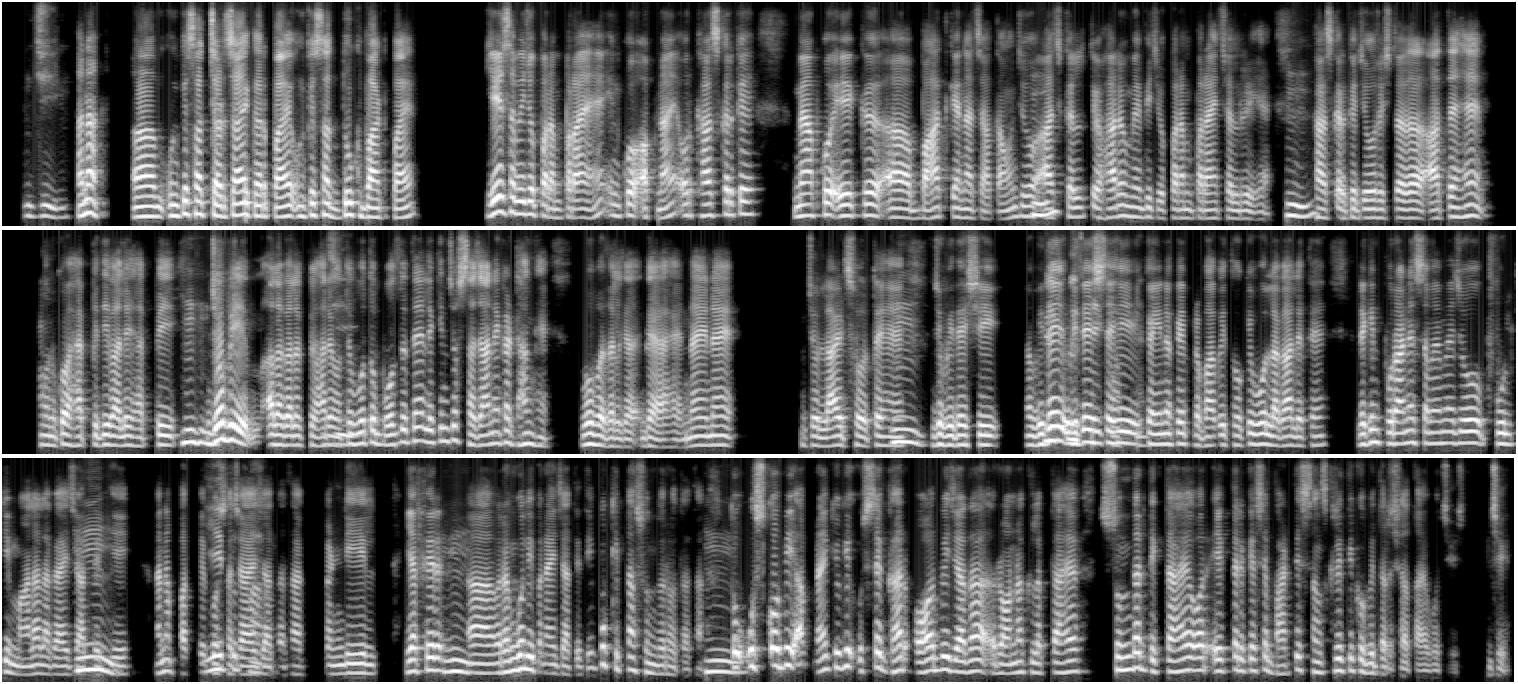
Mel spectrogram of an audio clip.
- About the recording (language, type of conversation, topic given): Hindi, podcast, नई पीढ़ी तक परंपराएँ पहुँचाने का आपका तरीका क्या है?
- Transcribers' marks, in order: in English: "हैप्पी"; in English: "हैप्पी"; in English: "लाइट्स"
